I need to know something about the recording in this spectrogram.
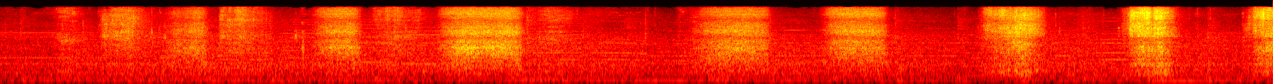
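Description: Thick, chewy ramen noodles slurped in a run of about eight short, loud sucking hisses, the loudest about two seconds in.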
